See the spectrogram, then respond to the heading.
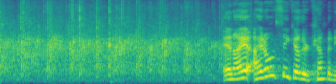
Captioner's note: applause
